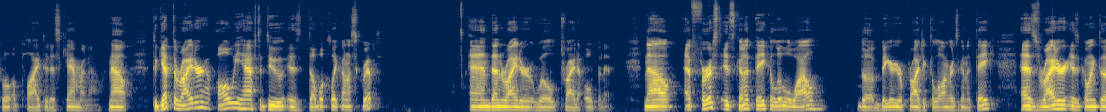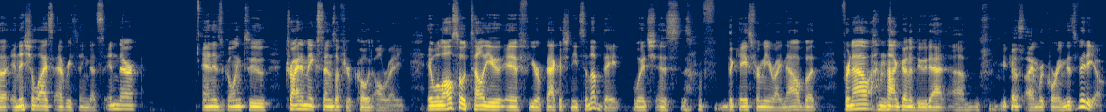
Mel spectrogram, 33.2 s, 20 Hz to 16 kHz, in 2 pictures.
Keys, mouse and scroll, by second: 3.3 click, 4.5 click, 4.6 click, 6.9 click, 25.6 click, 28.6 click.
